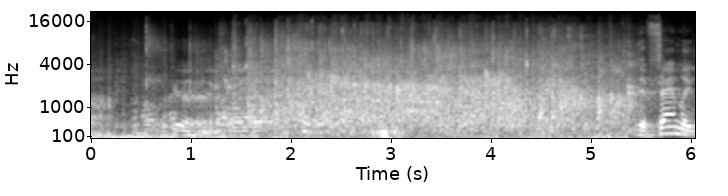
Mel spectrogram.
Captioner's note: applause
